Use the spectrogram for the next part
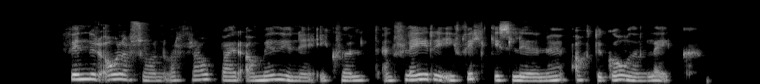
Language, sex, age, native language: Icelandic, female, 20-29, Icelandic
